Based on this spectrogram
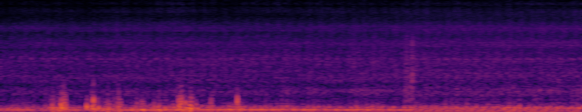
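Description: After a few early clunks the engine settles into an even, low, steady idle with no knocks or misses: runs healthy.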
